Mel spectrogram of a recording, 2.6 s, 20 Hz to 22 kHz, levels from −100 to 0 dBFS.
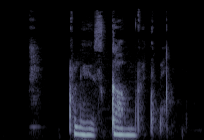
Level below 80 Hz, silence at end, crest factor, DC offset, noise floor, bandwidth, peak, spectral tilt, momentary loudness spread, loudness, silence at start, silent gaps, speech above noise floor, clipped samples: -80 dBFS; 0.5 s; 24 dB; under 0.1%; -67 dBFS; 16 kHz; -22 dBFS; -5.5 dB/octave; 22 LU; -44 LUFS; 0.35 s; none; 24 dB; under 0.1%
